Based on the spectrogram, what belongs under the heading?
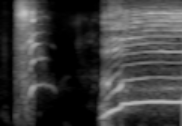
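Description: A loud, ugly sneeze: a short breathy burst, a brief pause, then a harsh voiced blast that rises in pitch and is held to the end.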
